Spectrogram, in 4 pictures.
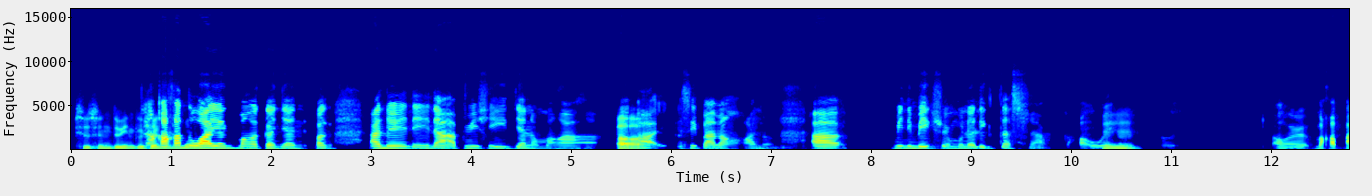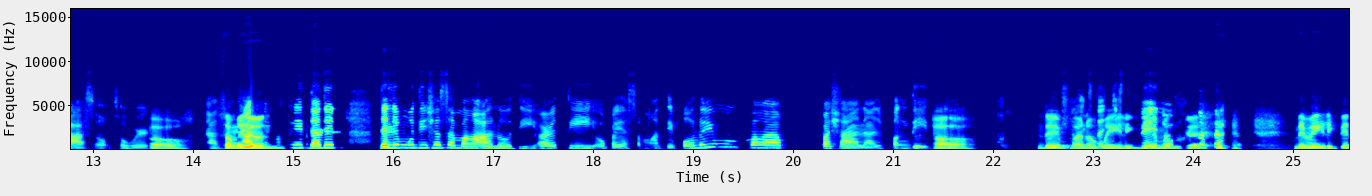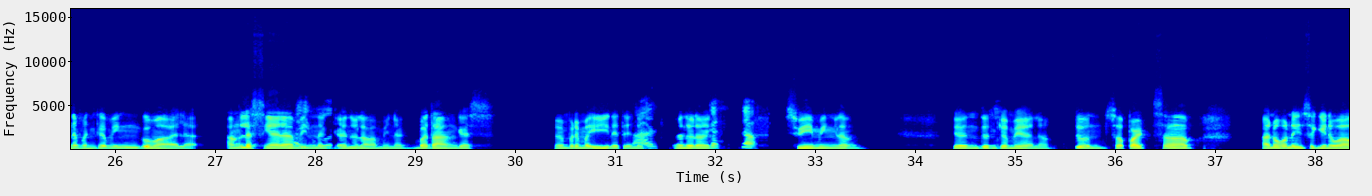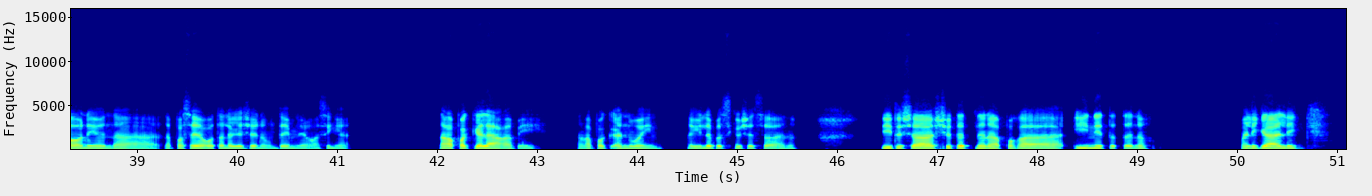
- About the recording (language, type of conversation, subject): Filipino, unstructured, Paano mo ilalarawan ang isang magandang relasyon, at ano ang pinakamahalagang katangian na hinahanap mo sa isang kapareha?
- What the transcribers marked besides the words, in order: laughing while speaking: "Nag-suggest"; chuckle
